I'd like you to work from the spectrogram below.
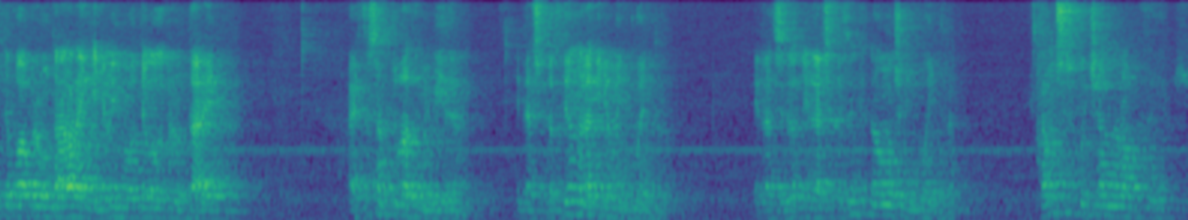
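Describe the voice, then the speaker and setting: A male pastor preaches in a big echoing church hall, caught by a mic set well away him. He repeats his lines and bursts into loud cries for emphasis. Faint room noise hangs behind the long reverb. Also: mid-range voice. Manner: dramatic, repeating phrases, shouting for emphasis. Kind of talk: sermon. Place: large echoey church hall. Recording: echoey hall recorded from far off.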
